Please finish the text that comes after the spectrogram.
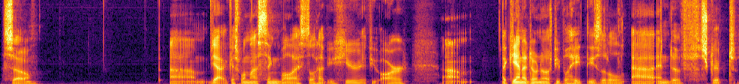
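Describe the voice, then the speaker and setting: A man's voice: a bass voice, animated, normal speed, vocal fry, darkish tone. A man who voice acts for his own channel, speaking directly to his listeners as narrator and creator. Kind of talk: narration and casual sign-off to listeners.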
